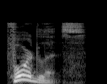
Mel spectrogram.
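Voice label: "fordless", en, uk British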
